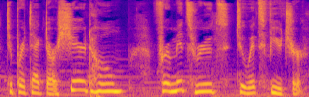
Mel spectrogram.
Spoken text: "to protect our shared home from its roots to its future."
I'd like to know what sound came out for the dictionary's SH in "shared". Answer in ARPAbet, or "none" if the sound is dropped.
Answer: SH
